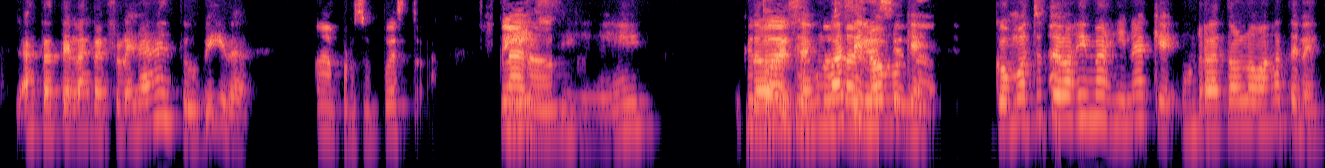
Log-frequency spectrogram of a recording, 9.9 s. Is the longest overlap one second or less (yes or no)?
no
